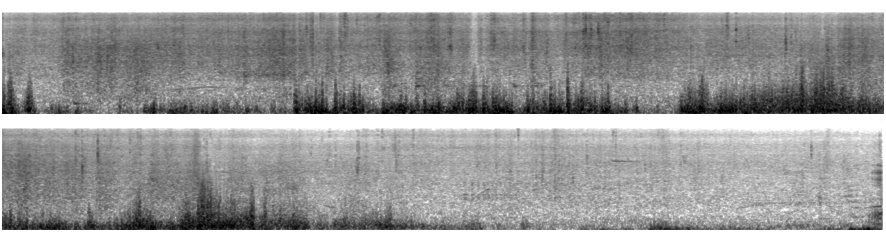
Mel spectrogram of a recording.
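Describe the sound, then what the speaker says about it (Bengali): Strong Kalbaishakhi (nor'wester) storm wind buffets the microphone in heavy, rumbling gusts that rise and fall, with faint voices underneath. "প্রচুর ঝড় বাতাস আসতেছে"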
